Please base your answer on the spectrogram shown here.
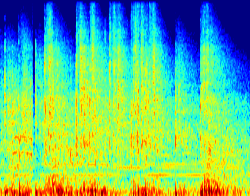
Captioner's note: guns fire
